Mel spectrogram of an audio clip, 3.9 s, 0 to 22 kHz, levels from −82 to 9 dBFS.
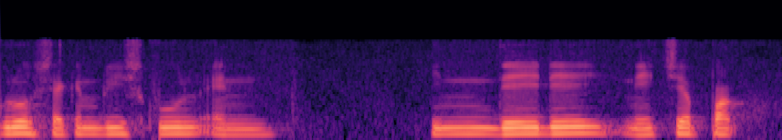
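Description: Sound dropped by the voice detector occurs at 0.76–0.80 s in this speech clip. About 20 ms of speech vanishes inside a 40 ms gap filled with steady noise, likely because the sender's voice detector mistook that quiet stretch for background and briefly stopped transmitting. Comfort noise in place of the background appears at 1.46–2.16 s and again from 3.72 s to the end. Both times the real room noise, sitting about 38 dB below the loudest sound, gives way to a smooth, featureless hiss. In the first pause that hiss is about 3 dB quieter, and in the second it matches the level. This is likely discontinuous transmission, with the receiver synthesising noise while the sender stayed silent. The audible band stops at 8 kHz, consistent with a G.722 wideband call codec, and the room noise itself is part of the recording rather than a fault.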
